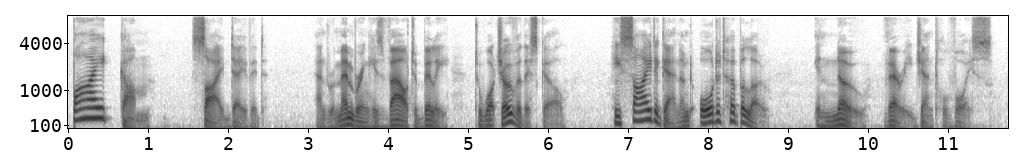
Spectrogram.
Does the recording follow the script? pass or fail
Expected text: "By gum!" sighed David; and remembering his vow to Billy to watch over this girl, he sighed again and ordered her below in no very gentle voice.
pass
